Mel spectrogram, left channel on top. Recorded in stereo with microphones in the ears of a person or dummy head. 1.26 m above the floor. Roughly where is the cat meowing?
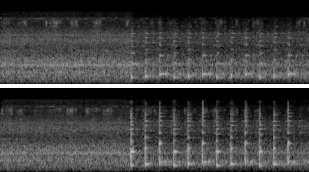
No cat meowing in this recording.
